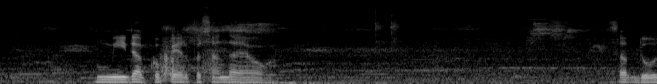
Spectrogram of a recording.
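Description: Pigeons coo close by.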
